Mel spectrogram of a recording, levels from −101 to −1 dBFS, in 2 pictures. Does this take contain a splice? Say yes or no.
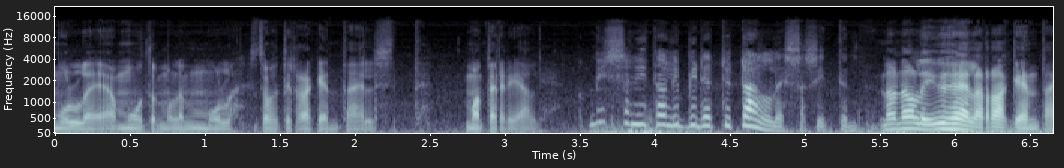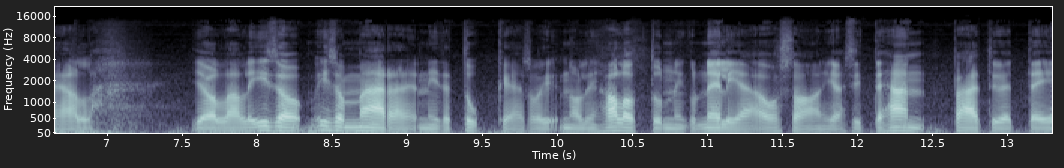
no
